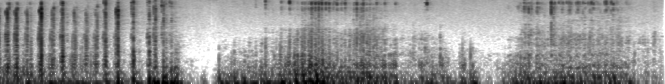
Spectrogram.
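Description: Long nails tap rapidly on a large, flat, plastic Lego-style studded baseplate, then scratch across it in slower, rasping strokes. The sound is close, soft and muffled, with most of its energy in a low rumble, and each tap dies away almost instantly.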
